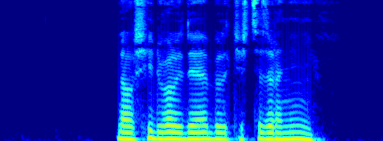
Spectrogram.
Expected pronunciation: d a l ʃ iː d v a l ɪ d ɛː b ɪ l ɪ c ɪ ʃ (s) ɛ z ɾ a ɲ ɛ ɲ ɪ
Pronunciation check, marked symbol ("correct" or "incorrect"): incorrect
